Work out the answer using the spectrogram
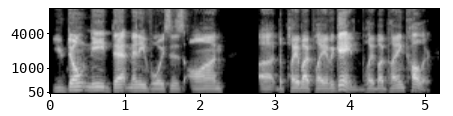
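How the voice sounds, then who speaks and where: Low-voiced, opinionated male sports co-host. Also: moderate pace, a bit bright. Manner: opinionated, emphatic, repeats points for stress. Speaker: sports show co-host, analyst. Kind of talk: casual opinionated sports talk.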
